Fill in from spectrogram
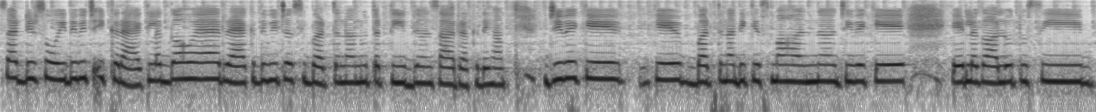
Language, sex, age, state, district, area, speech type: Punjabi, female, 18-30, Punjab, Kapurthala, urban, spontaneous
